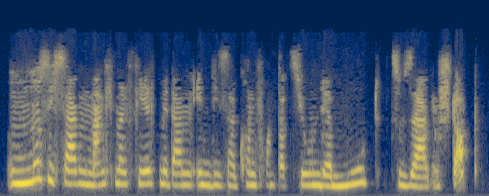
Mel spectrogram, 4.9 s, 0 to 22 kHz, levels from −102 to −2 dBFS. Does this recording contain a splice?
no; 0 cuts

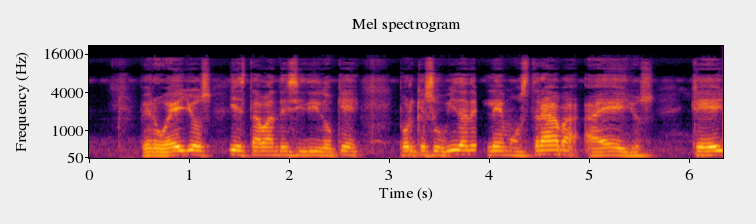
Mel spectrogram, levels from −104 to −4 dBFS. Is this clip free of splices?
no; 3 cuts; at 1.4 s, 2.5 s, 3.8 s

